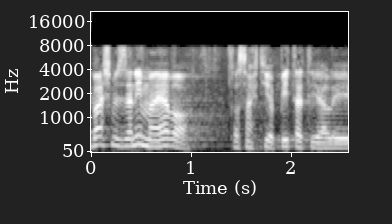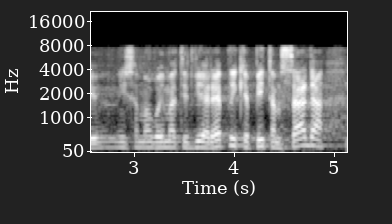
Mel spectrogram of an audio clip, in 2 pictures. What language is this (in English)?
Croatian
